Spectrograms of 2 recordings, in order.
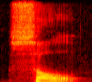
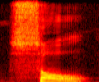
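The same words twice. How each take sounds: The two takes are said the same way.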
